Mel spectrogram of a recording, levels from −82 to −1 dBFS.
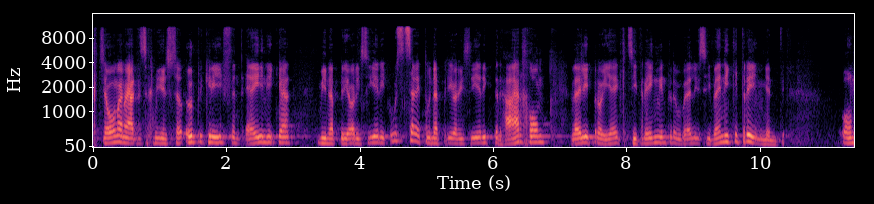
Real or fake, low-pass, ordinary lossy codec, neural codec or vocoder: fake; 10.8 kHz; MP3, 96 kbps; codec, 24 kHz, 1.5 kbps, HILCodec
